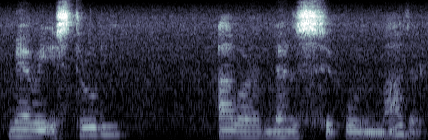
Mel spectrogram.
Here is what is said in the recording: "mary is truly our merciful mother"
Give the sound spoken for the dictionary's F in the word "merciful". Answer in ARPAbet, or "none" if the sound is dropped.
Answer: P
